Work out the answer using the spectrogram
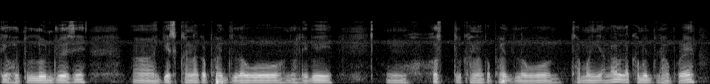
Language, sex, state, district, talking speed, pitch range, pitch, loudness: Nagamese, male, Nagaland, Kohima, 195 wpm, 85-100 Hz, 90 Hz, -19 LUFS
